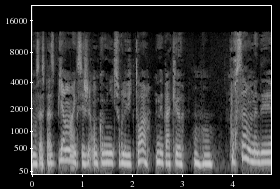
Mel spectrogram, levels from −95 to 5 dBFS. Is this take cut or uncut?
cut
